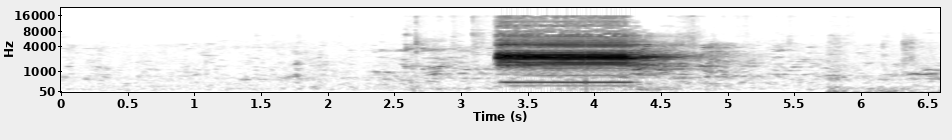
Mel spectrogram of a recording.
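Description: Gym scoreboard buzzer sounding once for about a second, with a strong echo trailing off in the gym; it signals the end of a timeout as the players return to the court.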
